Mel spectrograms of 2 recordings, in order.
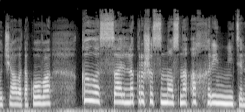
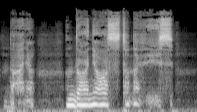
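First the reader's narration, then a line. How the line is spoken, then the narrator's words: Wheezing through teeth. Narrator (Russian): Просипел сквозь зубы Фабрис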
